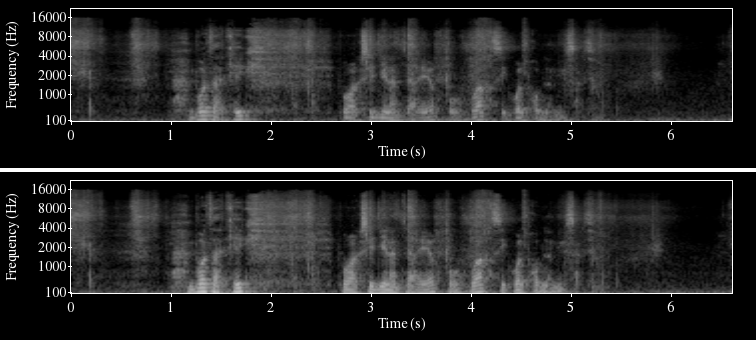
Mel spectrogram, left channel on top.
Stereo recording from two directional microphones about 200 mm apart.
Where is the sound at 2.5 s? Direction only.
55° right (ahead or behind).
